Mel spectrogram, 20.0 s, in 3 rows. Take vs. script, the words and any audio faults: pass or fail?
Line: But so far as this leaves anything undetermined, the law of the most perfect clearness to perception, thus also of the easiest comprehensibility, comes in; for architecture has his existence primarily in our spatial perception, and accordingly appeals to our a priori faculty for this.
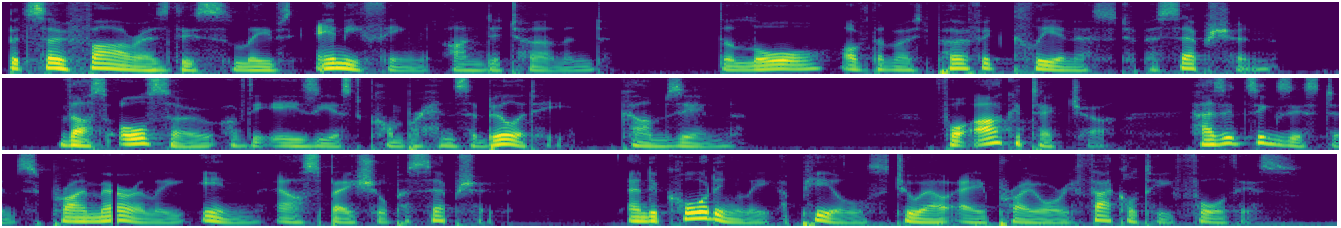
fail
